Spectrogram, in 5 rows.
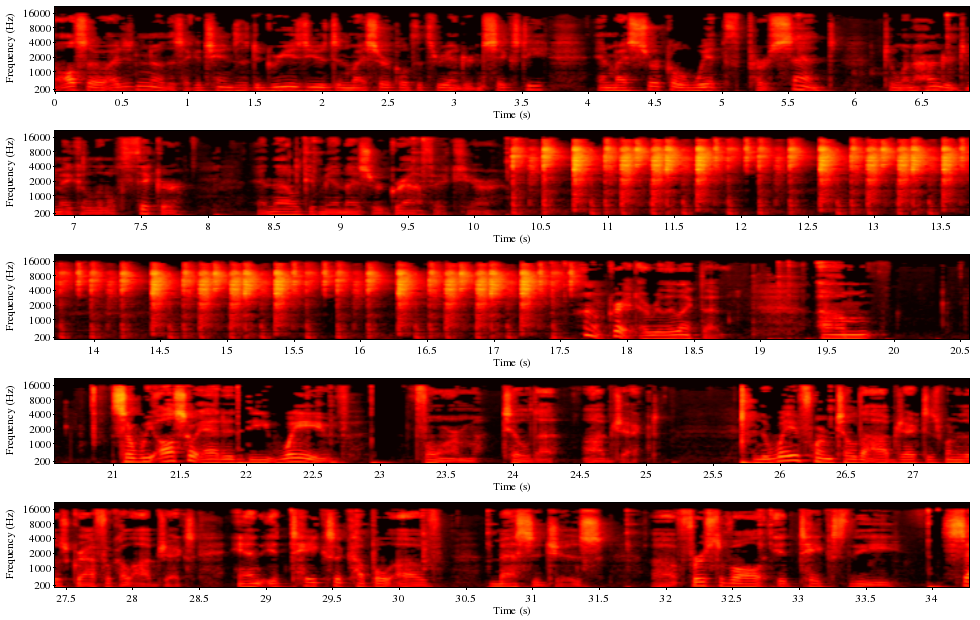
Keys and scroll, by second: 21.9-23.4 typing, 25.6 Return, 33.7-34.2 typing.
